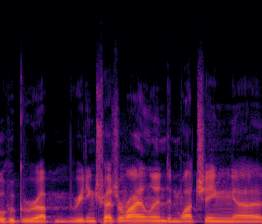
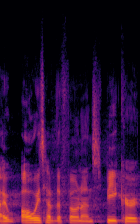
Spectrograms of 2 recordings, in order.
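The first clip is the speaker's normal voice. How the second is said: ordinary talk, nothing marked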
